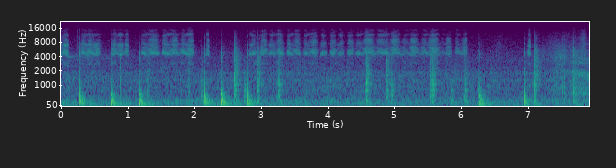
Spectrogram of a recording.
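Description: Chalk or marker strokes on a board in a maths lesson, a run of quick scratchy taps and short rubbing strokes in uneven bursts, close and fairly quiet.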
